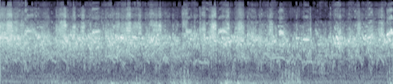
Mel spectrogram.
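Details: A flock of happy Australian budgies singing: steady high-pitched twittering, scratchy chatter and brief rising and falling whistles layered together without a break.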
